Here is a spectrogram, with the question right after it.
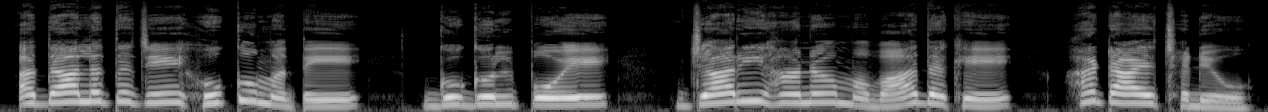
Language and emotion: Sindhi, neutral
